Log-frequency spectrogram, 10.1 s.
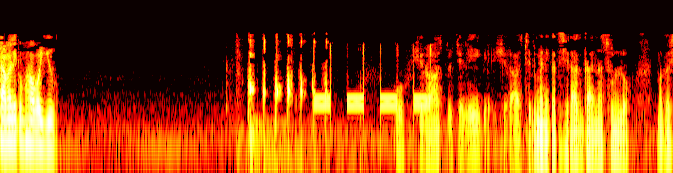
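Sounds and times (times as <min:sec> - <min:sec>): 
speech: 0:00.0 - 0:00.9, 0:06.3 - 0:10.0
telephone keypad beeps: 0:04.7 - 0:06.6.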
